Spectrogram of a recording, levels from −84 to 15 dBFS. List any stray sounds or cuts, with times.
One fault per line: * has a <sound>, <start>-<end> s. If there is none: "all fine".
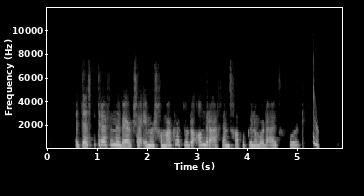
* has a chirp, 5.3-5.5 s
